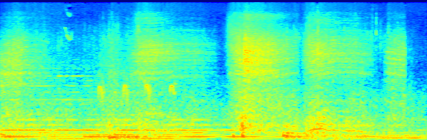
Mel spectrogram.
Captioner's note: heavy breathing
